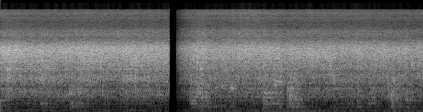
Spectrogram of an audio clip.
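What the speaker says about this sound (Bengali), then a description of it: "ঝিঙেটা হালকা করে ভেজে নেব।" Ridge gourd fries in mustard oil in a hot wok, giving a loud, continuous sizzle and hiss that cuts out for a split second, then resumes just as strongly.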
